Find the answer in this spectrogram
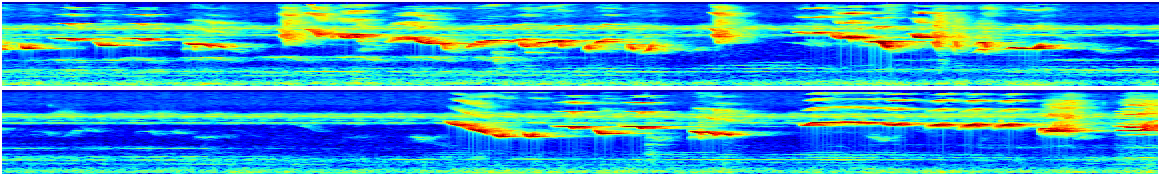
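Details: Melodious morning singing of an Oriental magpie-robin in India, with other birds: bursts of varied whistles and quick chirped phrases, a pause of about two seconds, then more lively phrases. A faint steady high hum runs throughout.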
